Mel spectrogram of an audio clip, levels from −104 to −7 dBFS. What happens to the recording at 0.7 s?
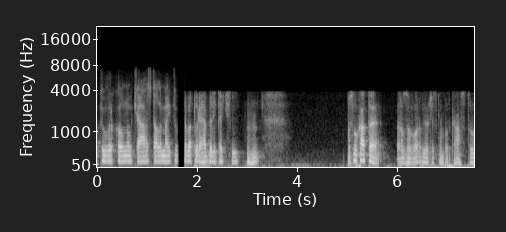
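Nothing goes wrong at 0.7 s; the speech passes through the AMR wideband (HD Voice) codec intact there, with no dropout, click or other fault at that moment.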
